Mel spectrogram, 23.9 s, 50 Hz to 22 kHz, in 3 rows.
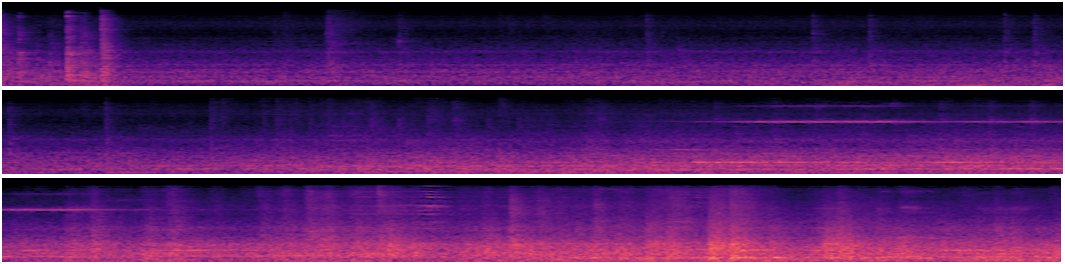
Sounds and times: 0.0s train approaches 23.8s
0.0s train interior 23.8s

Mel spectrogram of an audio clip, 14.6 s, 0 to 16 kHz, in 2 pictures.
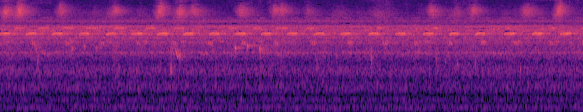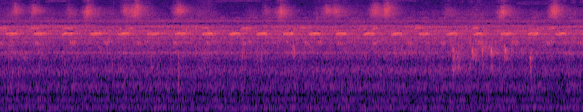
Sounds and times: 0.0s heavy crickets 14.5s

